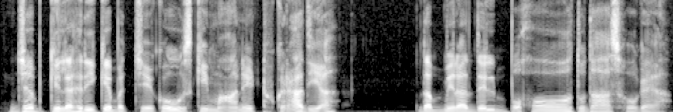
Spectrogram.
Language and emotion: Hindi, sad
